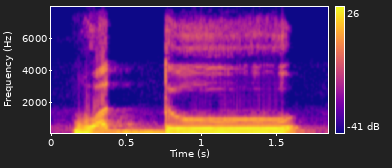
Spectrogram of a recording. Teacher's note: دال کو جب باؤ سے ملائیں گے تو یہاں پر لمبا کریں گے ایک الف کی مقدار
